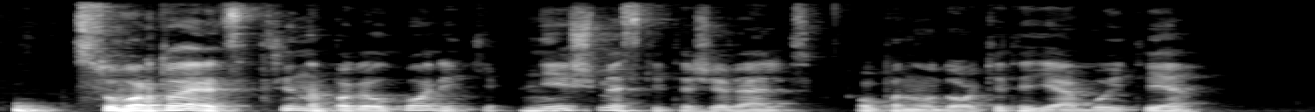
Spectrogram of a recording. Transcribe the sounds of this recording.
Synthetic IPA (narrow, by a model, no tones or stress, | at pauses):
sʊʋɐɾt̪oːjɛɐt̪ʲsʲɪ̥t̪ʲɾʲinɐpɐɡɐlˠkoːɾʲɛɪkʲɪnʲɛɪʃʲmʲɛsʲkʲɪt̪ʲɛʒʲɛʋʲæːlʲɛːs | oːpɐnɒʊd̪oːkʲɪt̪ʲɛjæːbʊɪt̪ʲɪjɛ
